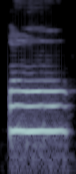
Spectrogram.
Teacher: qaf is heavy, 2 haraka long.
